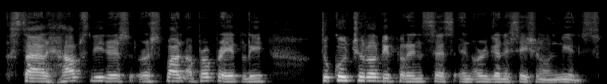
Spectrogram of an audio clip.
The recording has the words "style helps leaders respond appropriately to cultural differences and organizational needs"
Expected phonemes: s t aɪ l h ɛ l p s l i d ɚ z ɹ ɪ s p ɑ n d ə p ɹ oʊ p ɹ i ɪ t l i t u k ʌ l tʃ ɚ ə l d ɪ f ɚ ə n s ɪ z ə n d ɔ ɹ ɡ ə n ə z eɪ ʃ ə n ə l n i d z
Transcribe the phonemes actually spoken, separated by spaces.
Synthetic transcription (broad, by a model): s t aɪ l h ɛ l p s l i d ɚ s ɹ ɪ s p ɑ n d ə p ɹ oʊ p ɹ i ɪ t l i t u k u l tʃ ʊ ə l d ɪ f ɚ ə n s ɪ s ə n d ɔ ɹ ɡ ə n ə s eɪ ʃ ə n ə l n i d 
